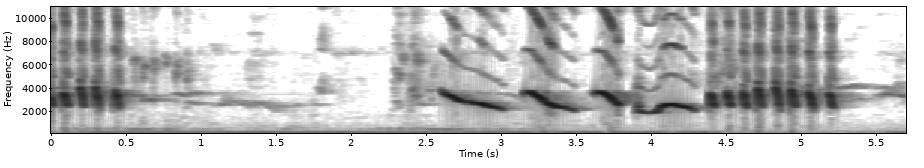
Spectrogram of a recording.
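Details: Lure song of an oriental magpie-robin, full of kapas tembak and cililin phrases: a fast stutter of sharp notes, a quiet pause, four falling and looping whistles, then another rapid burst of ticking notes, with a constant low hum.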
